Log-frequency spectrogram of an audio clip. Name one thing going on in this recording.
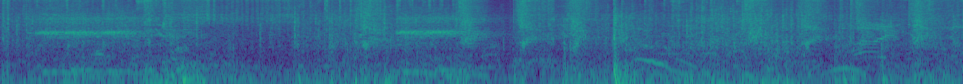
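Game weapons fire and blast in rapid bursts.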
